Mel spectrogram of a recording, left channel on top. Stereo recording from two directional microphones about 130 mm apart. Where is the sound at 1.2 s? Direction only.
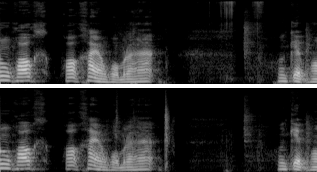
5° left (ahead or behind).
